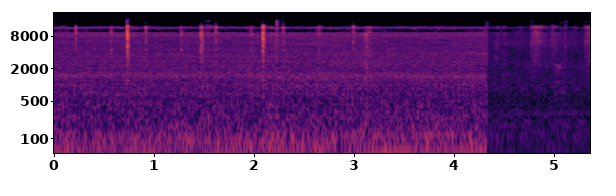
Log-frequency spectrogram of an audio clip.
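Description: A car engine rumbles steadily from inside a moving car.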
